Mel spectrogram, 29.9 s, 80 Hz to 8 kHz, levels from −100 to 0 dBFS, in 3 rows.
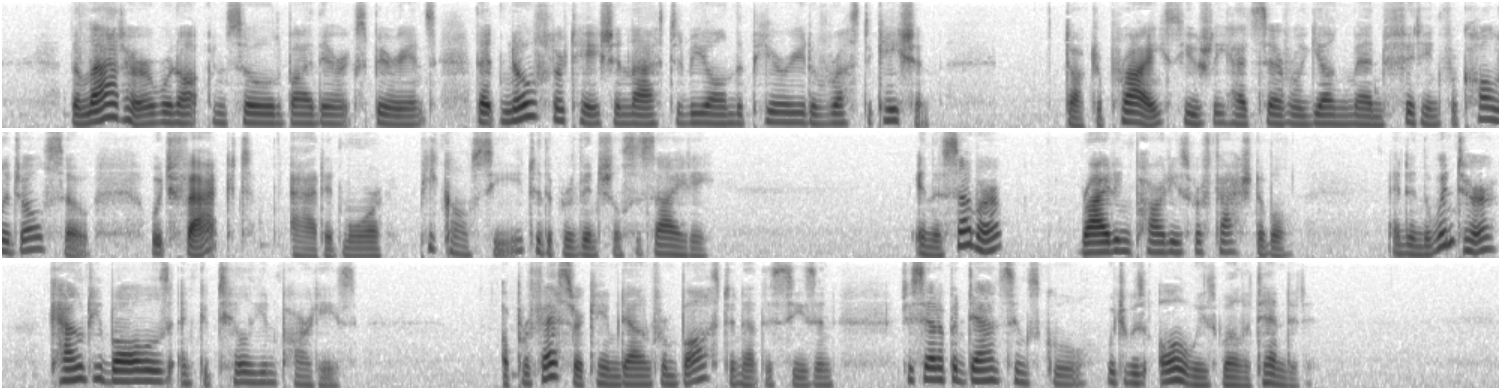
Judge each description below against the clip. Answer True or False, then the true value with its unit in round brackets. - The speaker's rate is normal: True (145 wpm)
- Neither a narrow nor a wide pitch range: True (4.9 semitones)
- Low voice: False (170 Hz)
